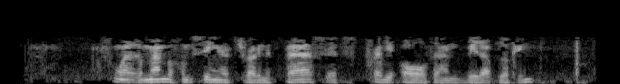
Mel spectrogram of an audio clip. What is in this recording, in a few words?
Sheriff Dispatch, scanner; Mesa County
